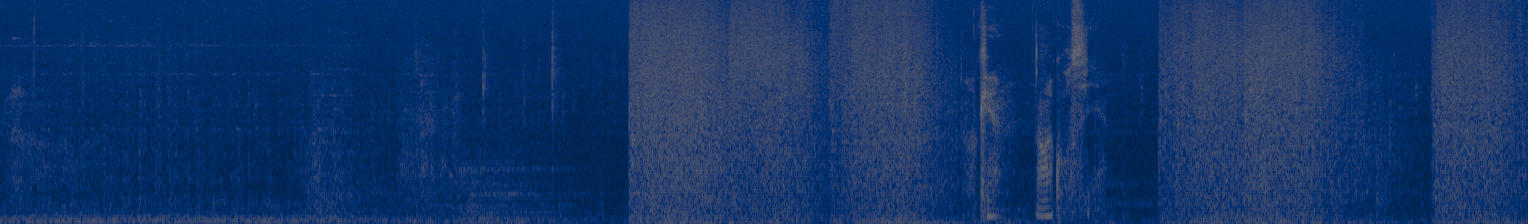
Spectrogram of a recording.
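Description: Heavy armoured footsteps clank on a stone floor.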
